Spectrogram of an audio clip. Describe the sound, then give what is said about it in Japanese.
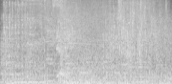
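A vibro blade deploys on a machine golem with a loud, dense mechanical boom and grinding rumble that swells and stays heavy throughout. “今展開された、それビブロブレードだ。”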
